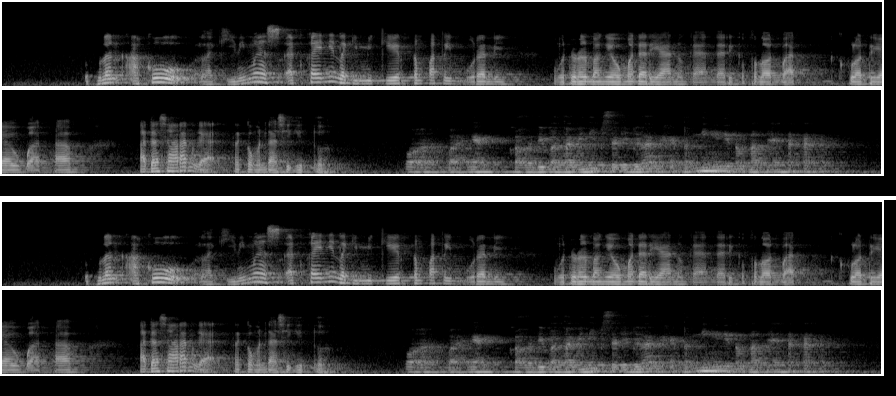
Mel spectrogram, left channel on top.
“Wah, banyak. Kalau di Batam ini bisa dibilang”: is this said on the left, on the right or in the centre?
Centre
